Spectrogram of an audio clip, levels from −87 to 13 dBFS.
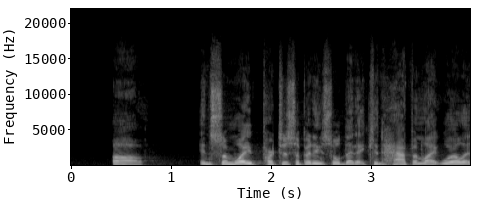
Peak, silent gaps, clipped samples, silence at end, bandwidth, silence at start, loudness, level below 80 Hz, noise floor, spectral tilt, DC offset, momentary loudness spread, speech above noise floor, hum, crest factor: -8 dBFS; none; under 0.1%; 0 s; 16 kHz; 0.4 s; -26 LUFS; -80 dBFS; -68 dBFS; -5.5 dB/octave; under 0.1%; 10 LU; 43 dB; none; 18 dB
